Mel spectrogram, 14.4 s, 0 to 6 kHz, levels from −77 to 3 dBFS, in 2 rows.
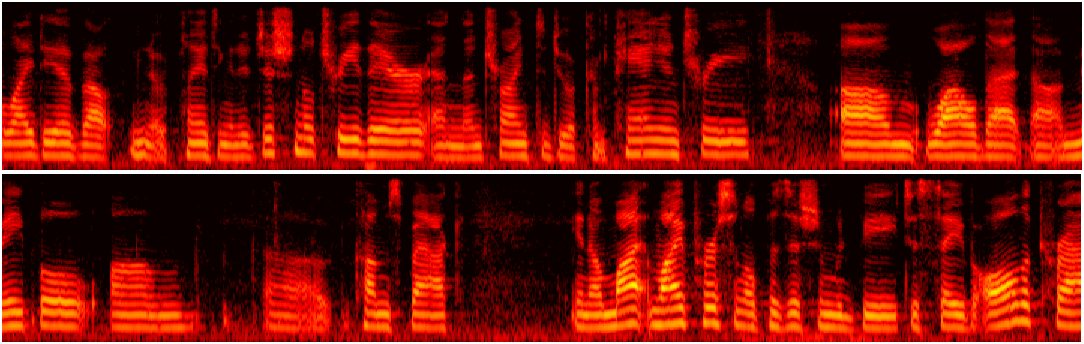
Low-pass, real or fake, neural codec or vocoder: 5.4 kHz; fake; vocoder, 44.1 kHz, 128 mel bands every 512 samples, BigVGAN v2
